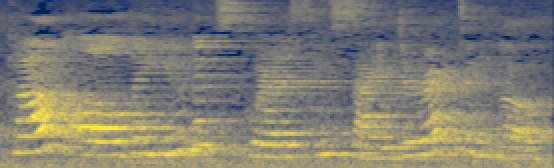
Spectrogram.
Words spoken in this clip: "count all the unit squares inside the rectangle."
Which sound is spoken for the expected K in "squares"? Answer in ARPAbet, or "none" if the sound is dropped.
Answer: K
